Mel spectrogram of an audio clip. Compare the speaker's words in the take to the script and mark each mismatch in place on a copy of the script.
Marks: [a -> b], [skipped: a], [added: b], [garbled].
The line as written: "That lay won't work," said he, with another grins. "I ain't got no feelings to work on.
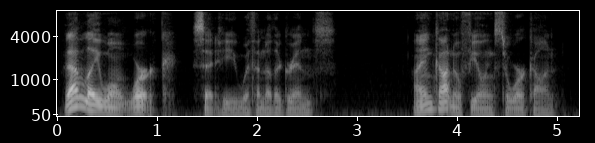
"That lay won't work," said he, with another grins. "I ain't got no feelings to work on.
